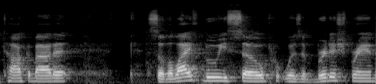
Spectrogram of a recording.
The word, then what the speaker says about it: Lifebuoy: in the US called Life Buoy soap, but they pronounce it life boy soap.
